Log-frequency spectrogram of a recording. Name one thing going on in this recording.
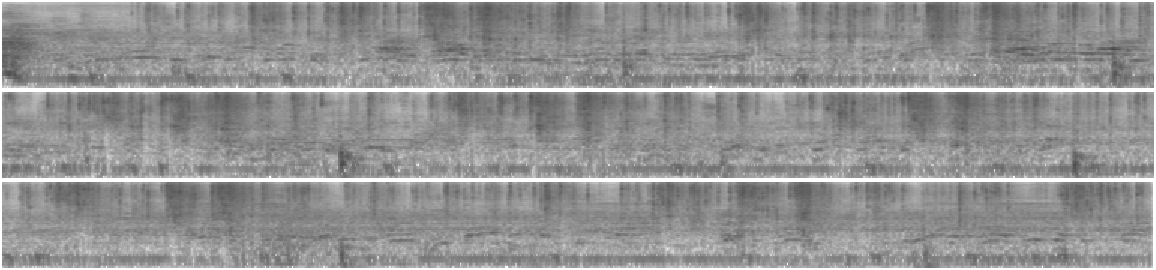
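Foil wrappers crinkle and tear as card packs are opened.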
